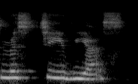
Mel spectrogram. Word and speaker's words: mischievous: It is not at all pronounced as mischievous. It is mischievous.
